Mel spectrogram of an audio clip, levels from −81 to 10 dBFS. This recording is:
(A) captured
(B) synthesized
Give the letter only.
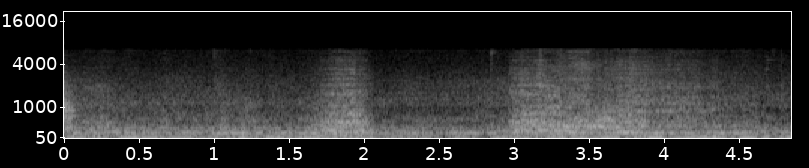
A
